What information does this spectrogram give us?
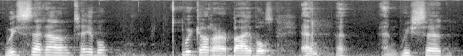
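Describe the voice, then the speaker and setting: A man preaching a testimony as a story, animated, with stammered repeats and chuckling asides. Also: on the high side, moderate pace, creaky, slight background noise.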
